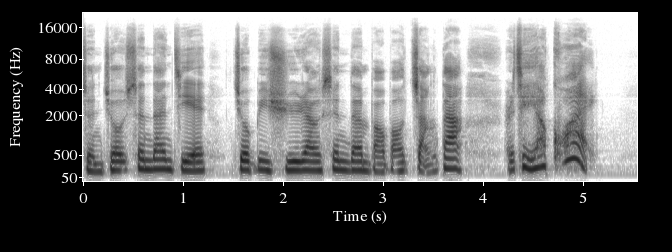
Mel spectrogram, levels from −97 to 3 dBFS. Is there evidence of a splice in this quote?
no; 0 cuts

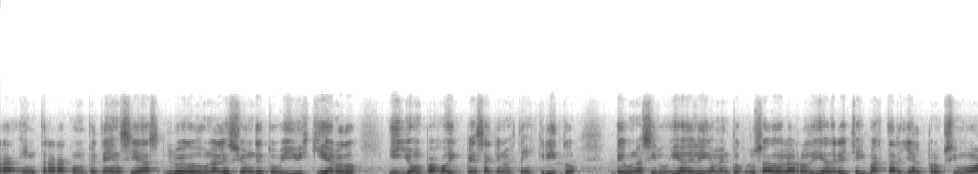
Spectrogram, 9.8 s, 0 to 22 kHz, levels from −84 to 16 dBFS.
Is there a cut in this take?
no; 0 cuts

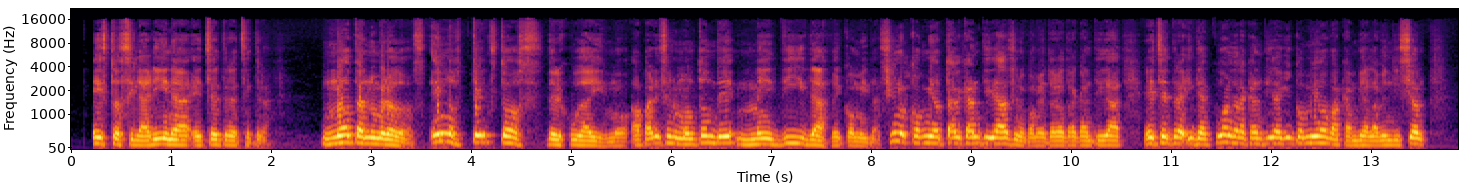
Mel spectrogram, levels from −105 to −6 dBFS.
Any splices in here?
no; 0 cuts

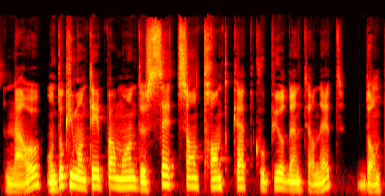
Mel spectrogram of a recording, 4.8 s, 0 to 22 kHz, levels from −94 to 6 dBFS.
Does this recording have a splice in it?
no; 0 cuts

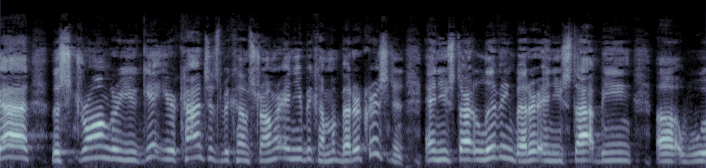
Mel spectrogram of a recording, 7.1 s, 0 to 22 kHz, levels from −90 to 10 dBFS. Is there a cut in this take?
no; 0 cuts

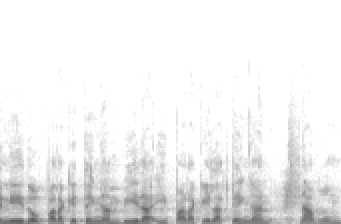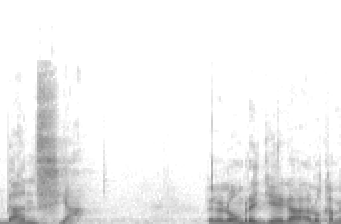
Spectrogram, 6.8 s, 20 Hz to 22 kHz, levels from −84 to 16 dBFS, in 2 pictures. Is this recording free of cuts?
no; 1 cut; at 3.0 s

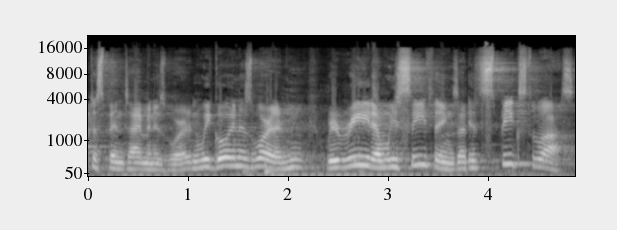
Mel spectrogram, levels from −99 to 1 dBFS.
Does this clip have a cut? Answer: yes; 1 cut; at 3.8 s

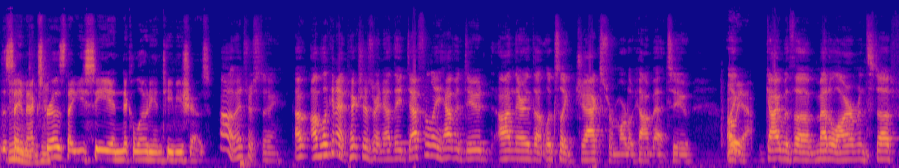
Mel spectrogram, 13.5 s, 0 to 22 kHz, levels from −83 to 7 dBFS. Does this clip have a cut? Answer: yes; 2 cuts; at 3.2 s, 4.3 s

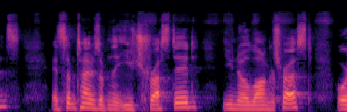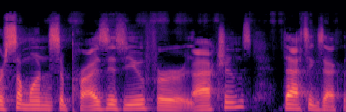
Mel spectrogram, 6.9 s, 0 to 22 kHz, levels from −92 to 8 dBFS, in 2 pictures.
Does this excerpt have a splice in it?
yes; 4 cuts; at 1.1 s, 2.7 s, 4.0 s, 5.4 s

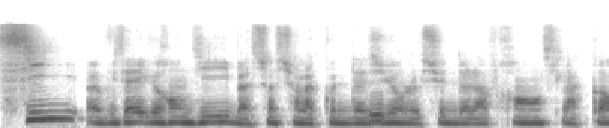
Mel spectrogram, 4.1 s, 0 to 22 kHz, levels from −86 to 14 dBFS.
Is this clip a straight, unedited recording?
yes; 0 cuts

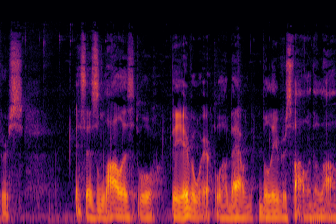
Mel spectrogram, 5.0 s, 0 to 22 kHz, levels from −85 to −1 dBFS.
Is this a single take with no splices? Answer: no; 4 cuts; at 2.0 s, 2.5 s, 3.2 s, 3.9 s

